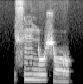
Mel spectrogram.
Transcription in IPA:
s ĩ˧ n u˧ ʃ o˨

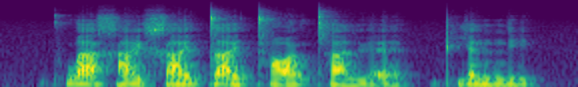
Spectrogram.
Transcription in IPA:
pʰ w ä˥˩ x a̰˨˩ ɪ̯ x a˥ ɪ̯ t̪ a˥˩ ɪ̯ t̪ʰ ɑ̰˨˩ ʊ̯ t̪ʰ ä˥˩ l ɥ ɛ̰˨˩˦ | pʰ j ɛ˥˧ n n̪ i˥˩

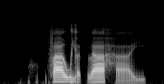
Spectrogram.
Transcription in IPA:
kʷʰ ɪ˨ k̚ f aː˥ w j ɐ˨ t̚ l aː˥ h aː˨ j

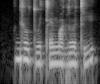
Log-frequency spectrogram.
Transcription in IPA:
ɡʲ o tʷ e tʼ ɛ m ɑ ɡ ɾ ɵ tʼ i

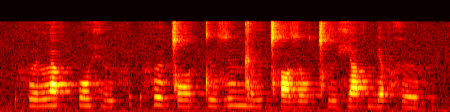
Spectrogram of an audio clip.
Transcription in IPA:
f ø˨ lː a˦ f pː o˦ ç ʉ˨ f | f ø˦˨ ǀ o˨ tː ʉ˨ z ʉ˦ ŋ͡ǁ ʉ˨˦ ǀʰ ɒ˨ z o˨ ǀʰ ʉ˨ ç a˦ f nʲ a˦ f x ø˨ f

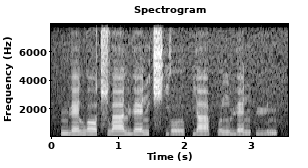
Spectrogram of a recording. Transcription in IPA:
n̪ ɥ ɛ˥ l w ɔ˥˩ t͡s w ä˥ l ɥ ɛ˥ n t͡ɕʰ j o˧˥ ʊ̯ p j ä˥˩ p ʊ˥ ŋ l ɥ ɛ˥ n p y˥˩ n

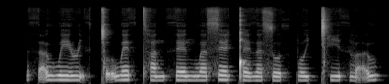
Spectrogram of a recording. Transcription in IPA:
θ a̰ u̯ w e ɹ ḭ θ ǀ o̰ w ɛ θ tʰ a n θ ɛ n w ɐ s ɛ ǃ ɛ ð ɐ s o θ p o i̯ ǀʰ i θ β a̰ u̯

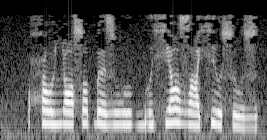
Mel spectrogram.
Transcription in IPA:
ħ ɔ ʎ ɔ sˤ u ɓ ɜ z v u ɡ͡b u xʲ ɜ zˤ æ xʲ u s u z

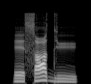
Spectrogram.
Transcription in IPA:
e s ɑ d y

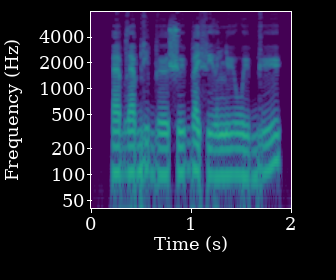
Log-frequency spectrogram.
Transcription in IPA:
æ b l æ b i b øː ʃ y b æ fʲ ɯː n yː w y b y

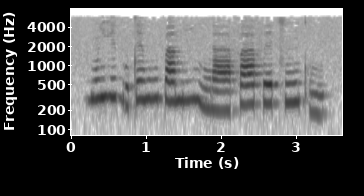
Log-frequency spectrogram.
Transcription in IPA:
ɡʷ ĩ˦ j e˦ ɡʷ ɪ˨ t ɛ˦ w u˦ p a˦ m iː˦ ŋ ũ˨ ɾ aː˨ f a˦ f ɛ˦ t͡s ũ˦ kʼ u˨

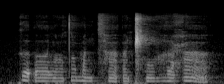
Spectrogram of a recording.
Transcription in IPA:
k ə ʔ ʌː l ã tˤ ɐ̃ m a n t͡sʰ ã ʔ ã ǁʰ ɔ̃ ɦ ɐ ħ ã

